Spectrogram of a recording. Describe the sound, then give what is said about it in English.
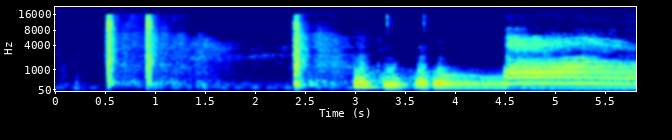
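A novelty tank sound effect from a soundboard button: three sharp, booming blasts spaced apart, then a few short buzzy horn-like bursts leading into a long, loud, sustained harmonic horn tone. “This is me stalling, trying to find my tank sounder. And here we go.”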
